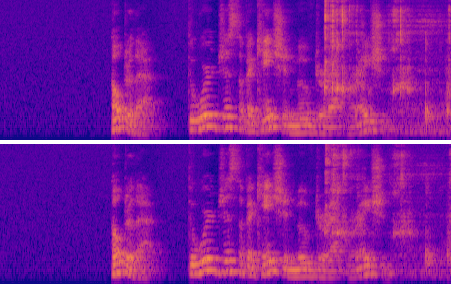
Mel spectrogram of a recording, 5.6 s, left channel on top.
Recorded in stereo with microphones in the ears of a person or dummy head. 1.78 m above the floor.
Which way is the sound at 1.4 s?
20° left (ahead or behind).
